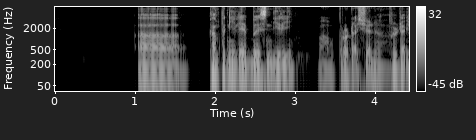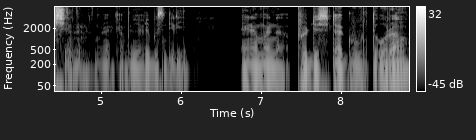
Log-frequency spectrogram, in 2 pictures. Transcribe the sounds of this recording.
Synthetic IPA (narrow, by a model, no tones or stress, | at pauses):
ʔə | kampənilebəls̬əndiɾi | wawpɾodakʃɔnapɾoda̰k̚ʃənamanaʔkampənilebəlsəndiɾḭ | ʔɛnamana̰ʔpɾodjuslaɡuunt̪ʊkoɾaŋ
